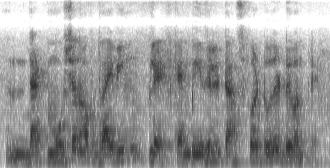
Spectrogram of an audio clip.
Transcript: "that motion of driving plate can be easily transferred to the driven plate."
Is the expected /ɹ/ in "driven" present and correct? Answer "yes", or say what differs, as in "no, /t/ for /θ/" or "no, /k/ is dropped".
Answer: yes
